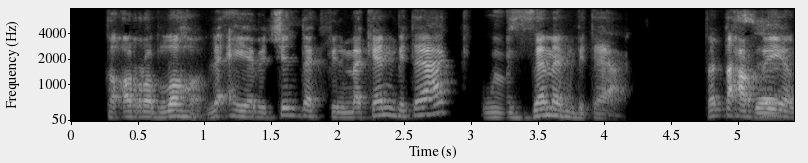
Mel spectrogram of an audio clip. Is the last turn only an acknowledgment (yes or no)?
yes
